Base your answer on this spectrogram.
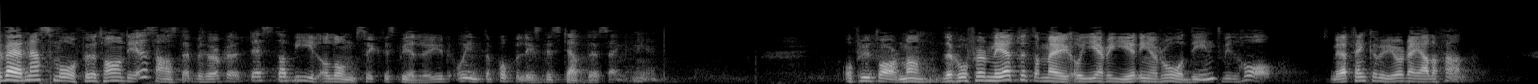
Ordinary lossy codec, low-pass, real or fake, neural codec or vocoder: MP3, 24 kbps; 7.2 kHz; fake; codec, 16 kHz, 0.5 kbps, X-Codec, HuBERT features, trained on LibriSpeech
